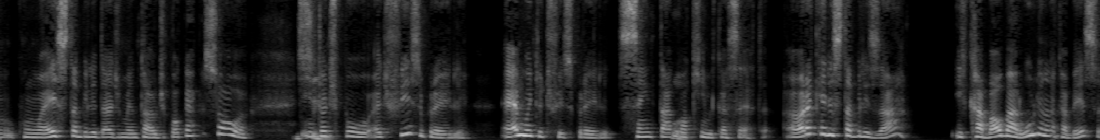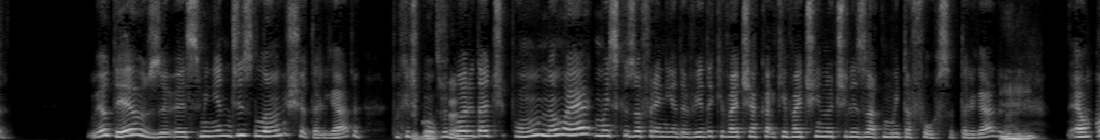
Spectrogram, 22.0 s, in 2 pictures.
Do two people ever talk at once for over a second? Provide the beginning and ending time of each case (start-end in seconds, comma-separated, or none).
none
